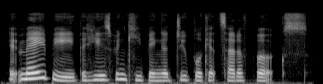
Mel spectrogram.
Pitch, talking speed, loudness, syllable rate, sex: 205 Hz, 240 wpm, -19 LUFS, 5.7 syllables/s, female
